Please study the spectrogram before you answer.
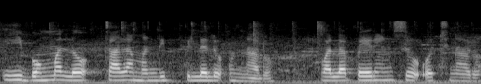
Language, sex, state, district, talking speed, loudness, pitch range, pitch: Telugu, female, Andhra Pradesh, Sri Satya Sai, 110 wpm, -16 LUFS, 175-195 Hz, 185 Hz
